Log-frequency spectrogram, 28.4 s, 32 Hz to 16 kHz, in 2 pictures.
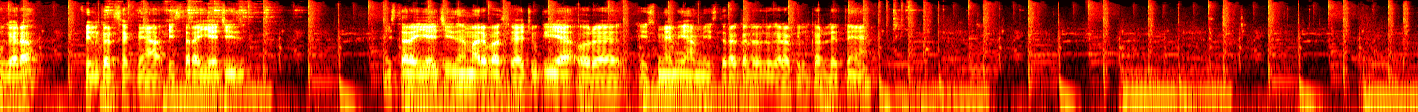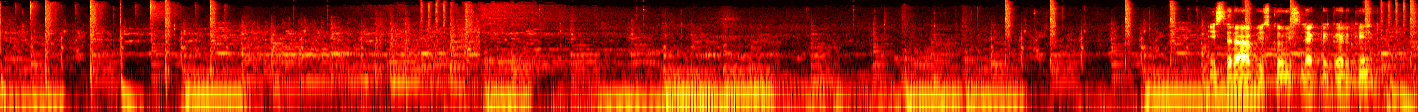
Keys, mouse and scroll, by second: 1.9 click, 7.0 alt+Num_Lock, 7.3-8.0 typing, 8.4 click, 9.8 F2, 9.9 click, 10.7 scroll down 1, 11.4 g, 12.2 space, 12.7 F2, 12.9 click, 14.2 g, 19.2 ctrl+space, 19.5 click, 19.8 F2, 19.9 click, 20.8 g, 21.2 scroll down 1, 22.2 click, 23.1 ctrl+space, 23.5 F3, 24.0 click, 24.4 Escape, 24.6 F2, 24.8 click, 27.9-28.3 typing.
